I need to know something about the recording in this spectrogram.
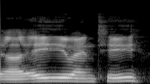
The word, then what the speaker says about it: aunt: Alright, A-U-N-T. I say ant.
